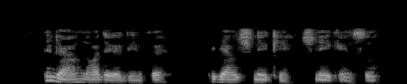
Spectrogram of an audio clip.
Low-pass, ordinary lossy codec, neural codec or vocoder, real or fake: 5.4 kHz; MP3, 24 kbps; codec, 16 kHz, 4.8 kbps, FACodec; fake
